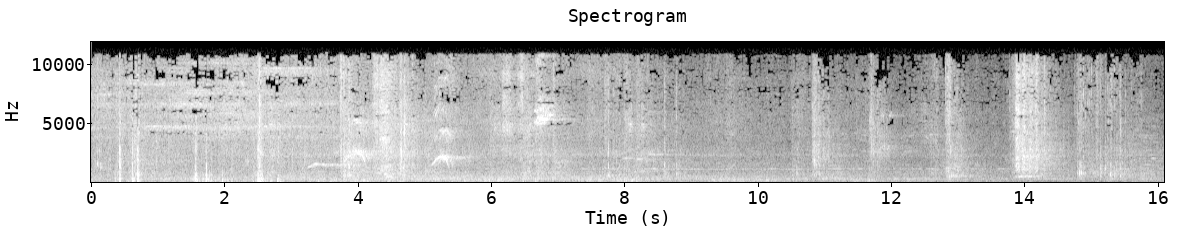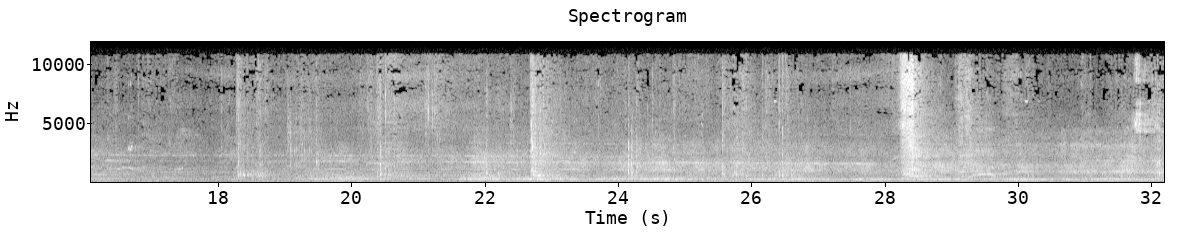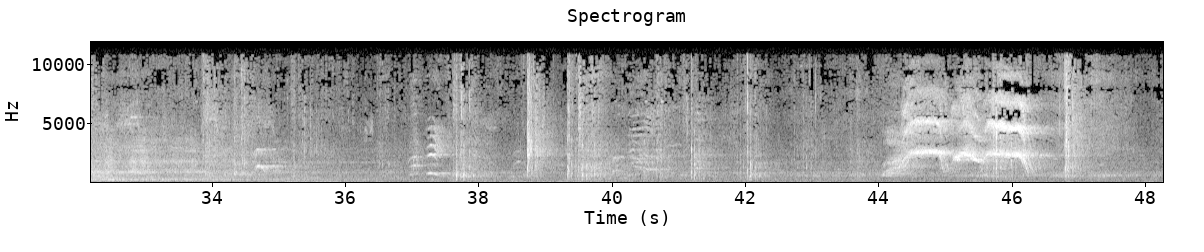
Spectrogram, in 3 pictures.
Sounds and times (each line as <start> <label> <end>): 0.0 Crowded Skatepark 48.2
